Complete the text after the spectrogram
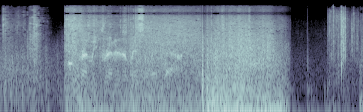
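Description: A missile roars down and explodes with a loud boom.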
